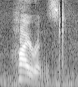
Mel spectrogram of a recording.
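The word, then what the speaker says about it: Heirens: knew him as William Harens today Harens and his supporters pronounced the name hirens despite the Prejudice associated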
